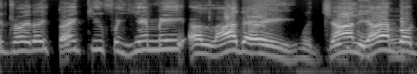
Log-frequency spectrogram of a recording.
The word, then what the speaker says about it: Alade: Johnny y'all check out Johnny by Yemi Alade. I think. The people at work used to let me call them Aladi. So I don't really, but she pronounces it Alade.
